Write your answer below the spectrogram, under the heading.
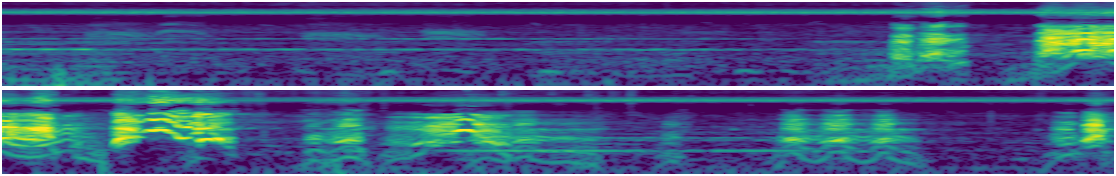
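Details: Dogs barking: after a quiet start, loud harsh barks burst in from about the fourth second, some drawn out and howl-like, in irregular clusters, over a faint steady high hiss.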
